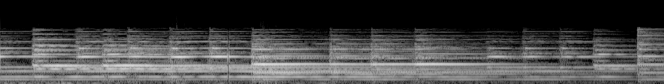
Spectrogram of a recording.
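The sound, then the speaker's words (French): An elderly bell ringer rings a church bell by hand in a village tower, giving many rhythmic strokes whose long, resonant tones overlap, loud and steady throughout. “Un sonneur de cloche dont l'art est en voie de disparition.”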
